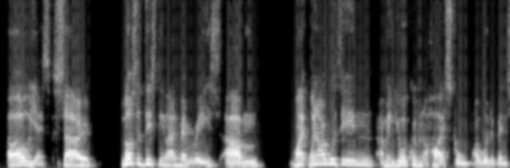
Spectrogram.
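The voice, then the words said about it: English accent. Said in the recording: “hearing your accent. You're coming to us from England.”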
